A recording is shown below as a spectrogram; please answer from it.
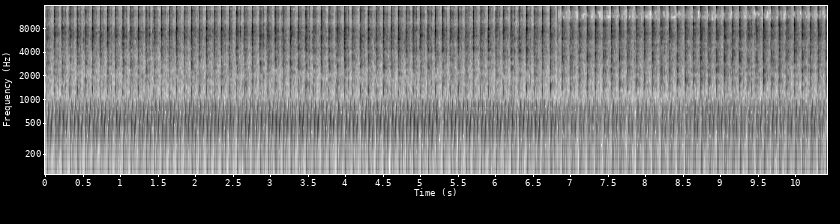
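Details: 1978 Honda CB400A Hondamatic 400, revived after sitting outside 10+ years with seized engine; just started, firing about three beats a second, uneven and stumbling with popping misses, smoke from the intake; rough running.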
